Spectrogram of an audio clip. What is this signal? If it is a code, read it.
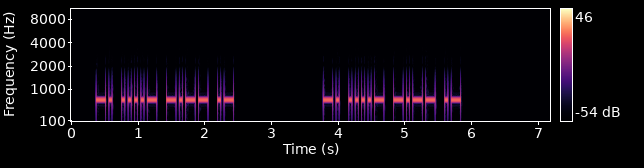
Morse code, heard as a keyed tone, about 25 wpm, 700 Hz. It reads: N4YA N4YA
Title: Call Signs Repeated 3x - 25wpm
